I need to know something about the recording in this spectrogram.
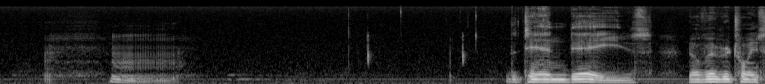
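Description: A young man speaks close to the microphone, loudly and with animation.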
